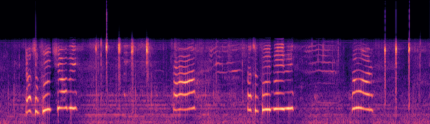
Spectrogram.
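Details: German Shepherd Sheba, excited while playing with a ball, makes a run of drawn-out, high, whining yelps, each about half a second long. Several bursts come in uneven groups, some rising and some wavering, with brief pauses between.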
